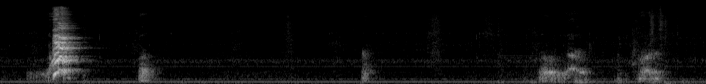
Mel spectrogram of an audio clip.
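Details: Seven-week-old female Pembroke Welsh Corgi puppy at play with a glove gives one loud yelp, then softer short barks and grumbling yips, with long quiet gaps and a constant low electrical hum.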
